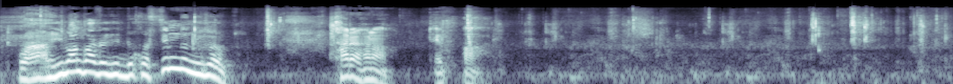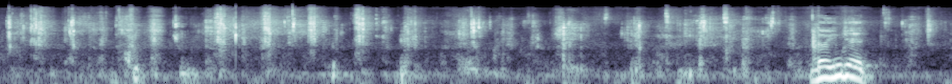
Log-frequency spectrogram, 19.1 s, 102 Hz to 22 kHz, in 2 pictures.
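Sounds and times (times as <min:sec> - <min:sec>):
person chewing crunchy food: 0:01.8 - 0:03.4, 0:04.3 - 0:19.0.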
